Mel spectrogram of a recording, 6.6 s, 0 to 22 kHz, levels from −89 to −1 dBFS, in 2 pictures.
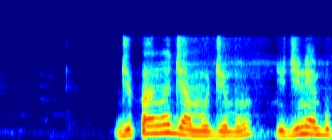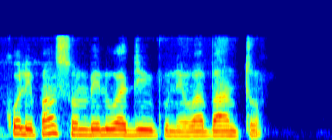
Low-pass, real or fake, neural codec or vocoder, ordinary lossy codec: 7.2 kHz; fake; codec, 16 kHz in and 24 kHz out, 1 kbps, XY-Tokenizer; MP3, 64 kbps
